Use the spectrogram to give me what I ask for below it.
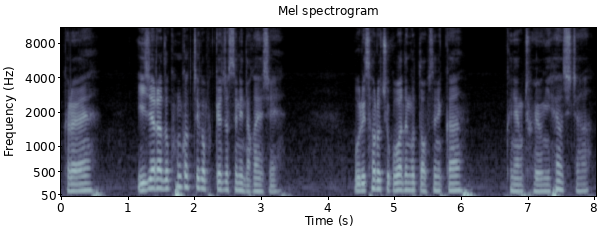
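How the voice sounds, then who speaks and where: A man's voice: medium pitch, moderate pace, clear, resonant tone, natural voice. A man voicing a cold, contemptuous husband who insults and dismisses his wife. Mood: dismissive. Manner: scornful, dismissive.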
